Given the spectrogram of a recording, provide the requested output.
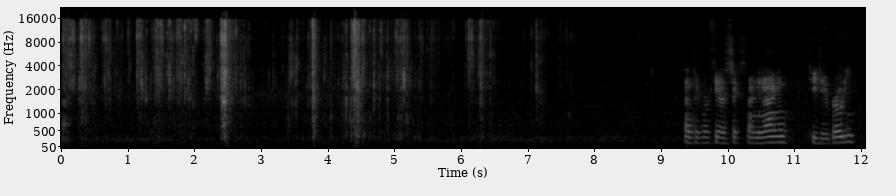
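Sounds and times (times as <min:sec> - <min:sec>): foil wrapper crinkling and tearing: 0:00.0 - 0:07.8.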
